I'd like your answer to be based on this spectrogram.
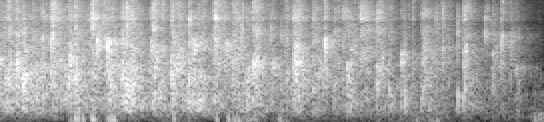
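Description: A group of students claps for a classmate after a correct answer, brisk uneven applause that holds steady for a few seconds and trails off.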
